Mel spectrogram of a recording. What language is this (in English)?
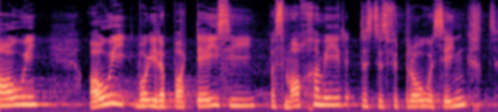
Swiss German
